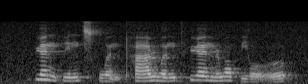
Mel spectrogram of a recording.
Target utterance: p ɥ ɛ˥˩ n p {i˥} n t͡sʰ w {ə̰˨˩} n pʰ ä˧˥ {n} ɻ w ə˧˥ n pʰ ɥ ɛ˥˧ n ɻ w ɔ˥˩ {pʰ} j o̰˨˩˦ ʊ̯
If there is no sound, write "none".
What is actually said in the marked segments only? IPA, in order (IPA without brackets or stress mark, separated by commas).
i˧˥, ə̰˨˩, none, p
